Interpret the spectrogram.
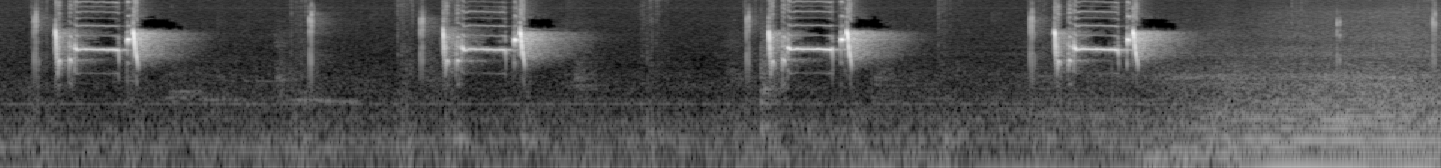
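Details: Bar-winged prinia lure song meant to set other prinias singing: four sharp, high bursts of rapid clicks and piercing chirps about every two and a half seconds, with a soft hiss rising at the end.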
